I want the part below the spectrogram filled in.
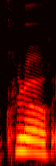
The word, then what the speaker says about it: clore: Le O de clore, comme vous l'aurez entendu, est ouvert et se prononce comme le O de robe ou de dehors. Deuxièmement, chlore, C-H-L-O-R-E, nom masculin.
